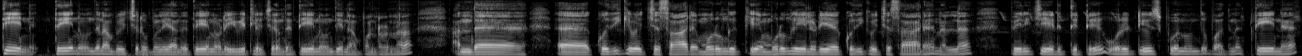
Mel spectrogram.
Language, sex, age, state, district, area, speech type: Tamil, male, 30-45, Tamil Nadu, Salem, rural, spontaneous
